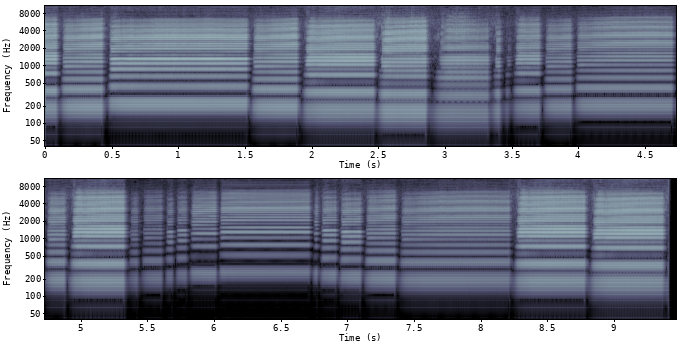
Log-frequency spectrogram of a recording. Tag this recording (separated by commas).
Music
